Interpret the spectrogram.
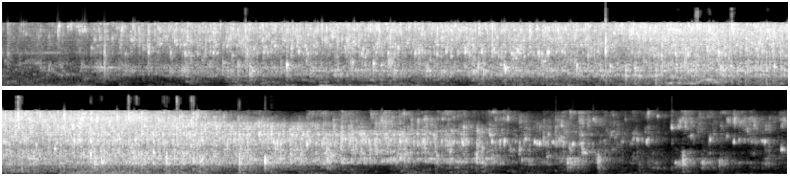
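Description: Paneer frying in hot mustard oil in a kadhai on high heat: a loud sizzle starts as the paneer goes in, builds for several seconds, then dies down over the last few seconds.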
